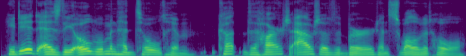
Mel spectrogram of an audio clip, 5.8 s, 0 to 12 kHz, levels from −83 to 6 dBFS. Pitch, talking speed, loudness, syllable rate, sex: 120 Hz, 205 wpm, -18 LUFS, 4.4 syllables/s, male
